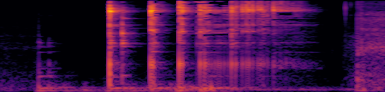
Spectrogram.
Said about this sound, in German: Unsere neue Tasse. Wir haben eine Tasse geschenkt gekriegt, äh, eine Adlertasse, wo jetzt der Euro reinkommt.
